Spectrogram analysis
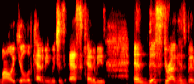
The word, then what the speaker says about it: esketamine: Talk to me a little bit about your research with esketamine.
